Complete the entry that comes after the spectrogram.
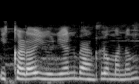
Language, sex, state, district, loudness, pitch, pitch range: Telugu, female, Andhra Pradesh, Anantapur, -17 LUFS, 255 Hz, 245-260 Hz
